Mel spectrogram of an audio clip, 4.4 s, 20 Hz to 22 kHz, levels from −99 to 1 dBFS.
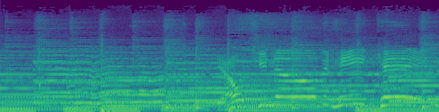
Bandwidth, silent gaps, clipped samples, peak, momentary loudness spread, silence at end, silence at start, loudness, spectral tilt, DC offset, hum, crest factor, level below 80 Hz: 14.5 kHz; none; under 0.1%; -10 dBFS; 5 LU; 0 s; 0 s; -24 LUFS; -6.5 dB/octave; under 0.1%; none; 14 dB; -36 dBFS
